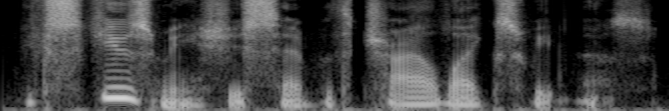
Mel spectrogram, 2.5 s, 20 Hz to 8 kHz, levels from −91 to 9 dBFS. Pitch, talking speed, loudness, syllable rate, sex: 165 Hz, 165 wpm, -22 LUFS, 5.3 syllables/s, female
